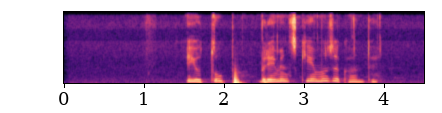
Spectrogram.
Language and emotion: Russian, neutral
